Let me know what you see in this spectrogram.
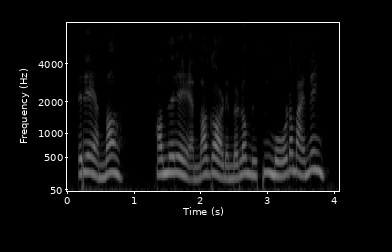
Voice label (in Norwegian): rena, Numedalsmål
